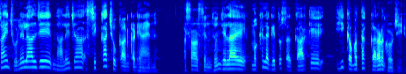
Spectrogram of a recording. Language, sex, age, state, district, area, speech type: Sindhi, male, 30-45, Delhi, South Delhi, urban, spontaneous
